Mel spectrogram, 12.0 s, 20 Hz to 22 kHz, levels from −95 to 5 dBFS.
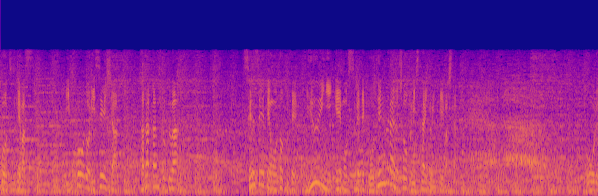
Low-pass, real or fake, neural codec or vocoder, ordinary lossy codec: none; real; none; none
